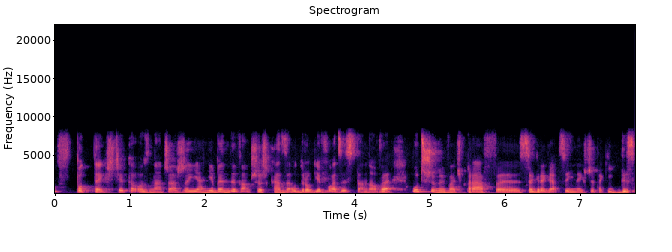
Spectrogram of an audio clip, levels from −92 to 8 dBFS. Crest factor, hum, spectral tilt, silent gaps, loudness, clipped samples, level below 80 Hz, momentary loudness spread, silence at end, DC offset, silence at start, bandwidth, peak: 18 dB; none; -4.5 dB/octave; none; -24 LUFS; under 0.1%; -74 dBFS; 5 LU; 0 s; under 0.1%; 0 s; 8.4 kHz; -6 dBFS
